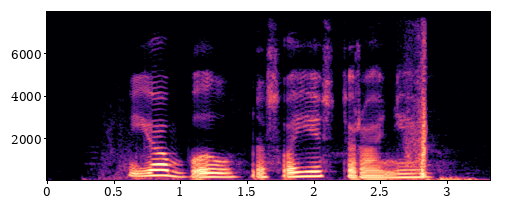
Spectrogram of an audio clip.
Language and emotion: Russian, sad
